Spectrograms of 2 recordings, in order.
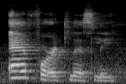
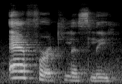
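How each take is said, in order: Both takes have the same delivery.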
